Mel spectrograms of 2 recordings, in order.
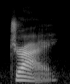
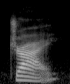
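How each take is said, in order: Both takes have the same delivery.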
